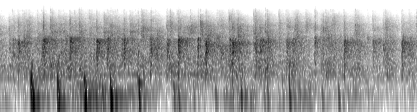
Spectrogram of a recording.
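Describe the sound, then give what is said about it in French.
Audience clapping in an ovation for the women who did the catering, with many hand claps forming a steady, fairly even applause at moderate loudness. “Franchement, vous pouvez leur faire une grosse ovation parce que c'est vraiment top.”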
